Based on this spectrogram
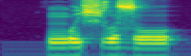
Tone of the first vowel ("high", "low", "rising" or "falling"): rising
